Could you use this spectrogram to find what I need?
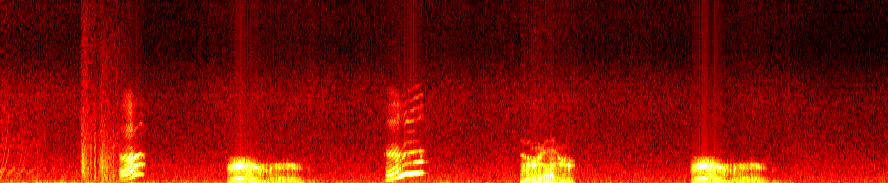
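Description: Short chirpy voice blips sound in quick bursts.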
